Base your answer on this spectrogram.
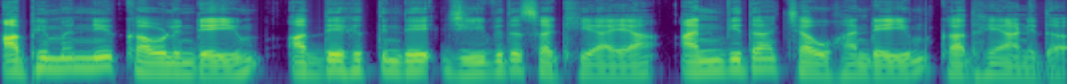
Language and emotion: Malayalam, neutral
